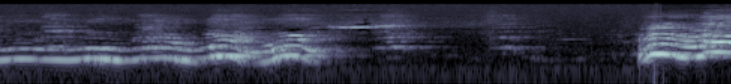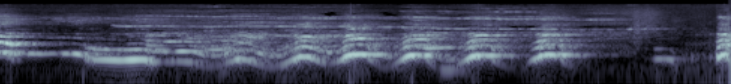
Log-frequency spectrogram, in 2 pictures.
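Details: Old and young male dogs howling as mating calls while a female is in heat: short bouncing, yodelling howls in two bursts separated by a brief silence, the second burst choppy and wavering.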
